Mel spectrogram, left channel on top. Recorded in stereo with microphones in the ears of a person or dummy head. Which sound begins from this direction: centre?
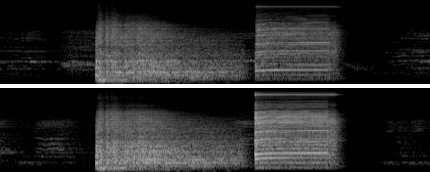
An explosion, at 0.9 s.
